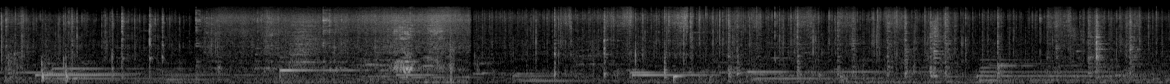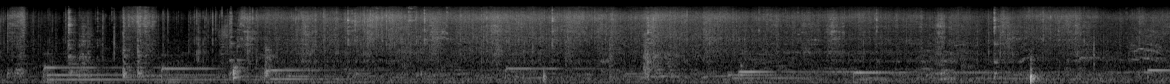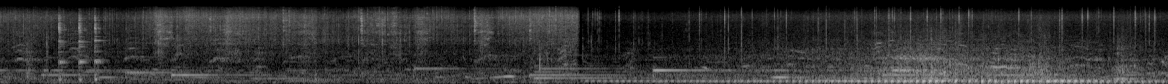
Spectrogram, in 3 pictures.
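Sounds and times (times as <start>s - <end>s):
rice sizzling in a pan: 0.0s - 35.0s
metal spatula scraping a pan: 0.7s - 4.8s, 5.4s - 29.2s.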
